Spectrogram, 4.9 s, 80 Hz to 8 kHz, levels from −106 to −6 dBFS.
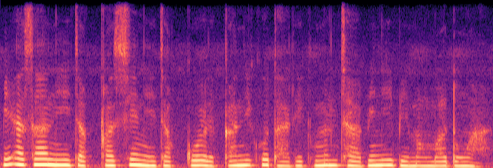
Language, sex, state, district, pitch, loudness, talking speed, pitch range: Garo, female, Meghalaya, West Garo Hills, 225 Hz, -14 LUFS, 95 wpm, 210-240 Hz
